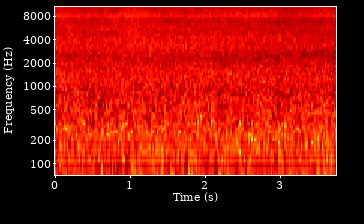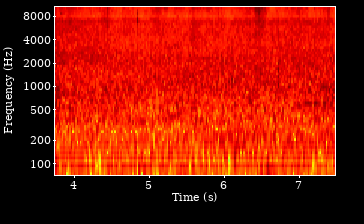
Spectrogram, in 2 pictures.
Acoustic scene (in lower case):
subway station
